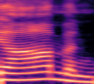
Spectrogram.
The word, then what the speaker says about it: Ammon: Everyone, we've been speaking with Dr. Ammon. Did I say it right? Yeah, no, you got it. You got it. Just call me Ammon, baby.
